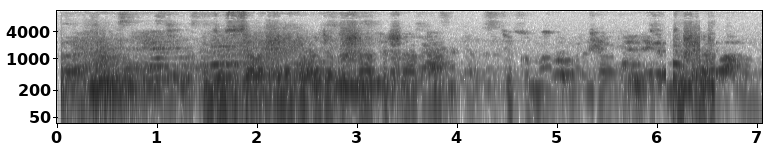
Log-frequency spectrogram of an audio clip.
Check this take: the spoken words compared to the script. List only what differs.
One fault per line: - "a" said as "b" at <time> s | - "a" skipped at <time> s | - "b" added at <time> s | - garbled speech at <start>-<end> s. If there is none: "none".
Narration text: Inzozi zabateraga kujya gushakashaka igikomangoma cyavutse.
- garbled speech at 6.1-6.6 s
